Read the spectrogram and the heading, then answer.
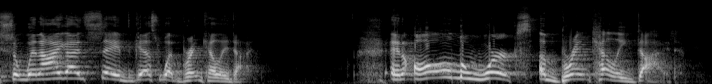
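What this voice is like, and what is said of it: Loud, near-yelling preaching voice. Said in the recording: “I hope I'm not yelling. ... I'm hitting the red mark on my meter here. ... Let me know if my volume's crazy”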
